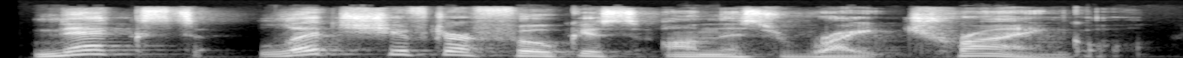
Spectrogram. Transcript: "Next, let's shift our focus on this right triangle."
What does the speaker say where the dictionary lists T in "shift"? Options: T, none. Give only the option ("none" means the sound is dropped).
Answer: T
